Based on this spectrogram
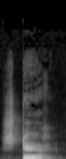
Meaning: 1. a sturgeon, fish of the genus Acipenser 2. the European sturgeon, Acipenser sturio
- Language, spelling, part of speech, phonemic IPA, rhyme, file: Dutch, steur, noun, /støːr/, -øːr, Nl-steur.ogg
